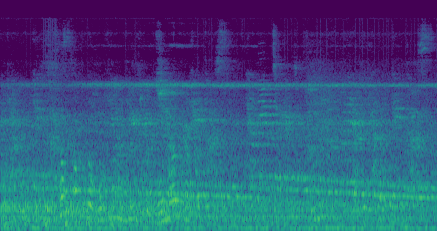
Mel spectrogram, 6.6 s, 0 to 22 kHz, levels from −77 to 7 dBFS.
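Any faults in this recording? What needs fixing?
Nothing stood out on listening, so there is nothing here that needs fixing.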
